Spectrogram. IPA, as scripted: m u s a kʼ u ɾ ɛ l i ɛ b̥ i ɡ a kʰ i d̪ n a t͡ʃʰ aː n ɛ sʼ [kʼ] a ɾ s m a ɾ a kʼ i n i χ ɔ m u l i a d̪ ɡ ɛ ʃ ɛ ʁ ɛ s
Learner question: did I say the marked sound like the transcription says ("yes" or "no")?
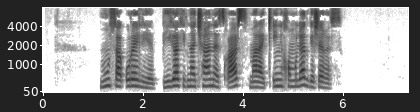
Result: no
